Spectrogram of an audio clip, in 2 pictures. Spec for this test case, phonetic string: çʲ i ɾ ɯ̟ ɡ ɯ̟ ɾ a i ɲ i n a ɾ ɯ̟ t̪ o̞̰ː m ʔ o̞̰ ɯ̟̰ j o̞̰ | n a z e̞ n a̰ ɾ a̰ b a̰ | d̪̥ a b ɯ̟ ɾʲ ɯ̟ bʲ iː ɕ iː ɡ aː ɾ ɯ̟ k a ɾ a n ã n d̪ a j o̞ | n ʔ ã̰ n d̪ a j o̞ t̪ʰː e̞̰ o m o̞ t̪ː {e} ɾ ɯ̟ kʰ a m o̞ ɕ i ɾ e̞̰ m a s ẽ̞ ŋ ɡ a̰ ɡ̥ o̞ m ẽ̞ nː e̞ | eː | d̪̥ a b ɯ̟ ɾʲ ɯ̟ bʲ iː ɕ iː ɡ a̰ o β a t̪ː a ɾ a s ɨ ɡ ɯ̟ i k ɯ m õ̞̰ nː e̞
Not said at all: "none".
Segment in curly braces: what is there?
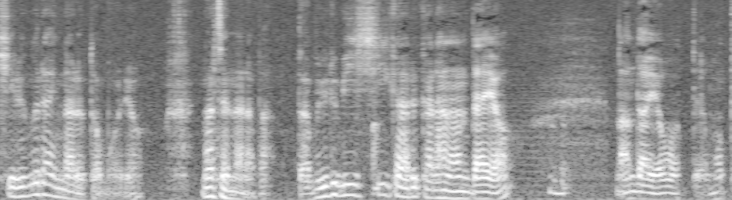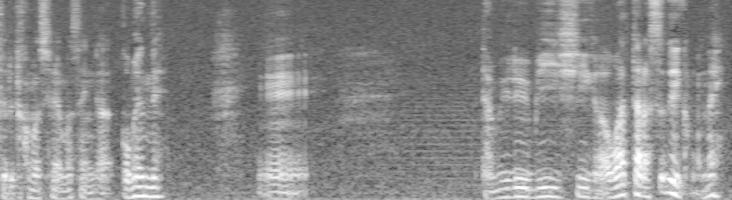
e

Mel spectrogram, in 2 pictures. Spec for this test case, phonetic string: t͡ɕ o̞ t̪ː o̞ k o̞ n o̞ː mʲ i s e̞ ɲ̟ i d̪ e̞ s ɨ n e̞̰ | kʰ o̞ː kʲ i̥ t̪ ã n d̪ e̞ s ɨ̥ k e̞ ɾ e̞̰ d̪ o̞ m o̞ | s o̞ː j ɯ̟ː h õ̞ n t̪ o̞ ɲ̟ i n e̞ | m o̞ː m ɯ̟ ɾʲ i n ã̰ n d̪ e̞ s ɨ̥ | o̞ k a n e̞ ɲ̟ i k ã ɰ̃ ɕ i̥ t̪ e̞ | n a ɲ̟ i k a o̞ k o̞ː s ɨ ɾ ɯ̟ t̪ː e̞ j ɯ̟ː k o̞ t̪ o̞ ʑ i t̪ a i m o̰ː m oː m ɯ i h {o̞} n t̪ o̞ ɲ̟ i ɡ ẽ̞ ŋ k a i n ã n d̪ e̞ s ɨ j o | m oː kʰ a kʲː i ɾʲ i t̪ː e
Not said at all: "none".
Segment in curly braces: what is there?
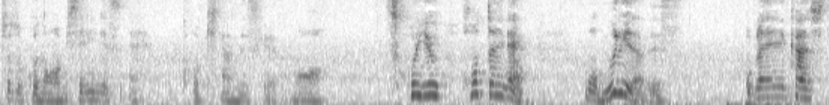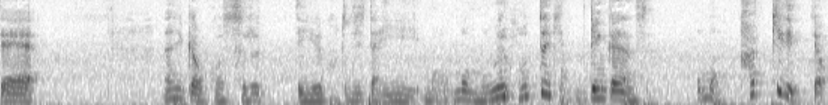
õ̞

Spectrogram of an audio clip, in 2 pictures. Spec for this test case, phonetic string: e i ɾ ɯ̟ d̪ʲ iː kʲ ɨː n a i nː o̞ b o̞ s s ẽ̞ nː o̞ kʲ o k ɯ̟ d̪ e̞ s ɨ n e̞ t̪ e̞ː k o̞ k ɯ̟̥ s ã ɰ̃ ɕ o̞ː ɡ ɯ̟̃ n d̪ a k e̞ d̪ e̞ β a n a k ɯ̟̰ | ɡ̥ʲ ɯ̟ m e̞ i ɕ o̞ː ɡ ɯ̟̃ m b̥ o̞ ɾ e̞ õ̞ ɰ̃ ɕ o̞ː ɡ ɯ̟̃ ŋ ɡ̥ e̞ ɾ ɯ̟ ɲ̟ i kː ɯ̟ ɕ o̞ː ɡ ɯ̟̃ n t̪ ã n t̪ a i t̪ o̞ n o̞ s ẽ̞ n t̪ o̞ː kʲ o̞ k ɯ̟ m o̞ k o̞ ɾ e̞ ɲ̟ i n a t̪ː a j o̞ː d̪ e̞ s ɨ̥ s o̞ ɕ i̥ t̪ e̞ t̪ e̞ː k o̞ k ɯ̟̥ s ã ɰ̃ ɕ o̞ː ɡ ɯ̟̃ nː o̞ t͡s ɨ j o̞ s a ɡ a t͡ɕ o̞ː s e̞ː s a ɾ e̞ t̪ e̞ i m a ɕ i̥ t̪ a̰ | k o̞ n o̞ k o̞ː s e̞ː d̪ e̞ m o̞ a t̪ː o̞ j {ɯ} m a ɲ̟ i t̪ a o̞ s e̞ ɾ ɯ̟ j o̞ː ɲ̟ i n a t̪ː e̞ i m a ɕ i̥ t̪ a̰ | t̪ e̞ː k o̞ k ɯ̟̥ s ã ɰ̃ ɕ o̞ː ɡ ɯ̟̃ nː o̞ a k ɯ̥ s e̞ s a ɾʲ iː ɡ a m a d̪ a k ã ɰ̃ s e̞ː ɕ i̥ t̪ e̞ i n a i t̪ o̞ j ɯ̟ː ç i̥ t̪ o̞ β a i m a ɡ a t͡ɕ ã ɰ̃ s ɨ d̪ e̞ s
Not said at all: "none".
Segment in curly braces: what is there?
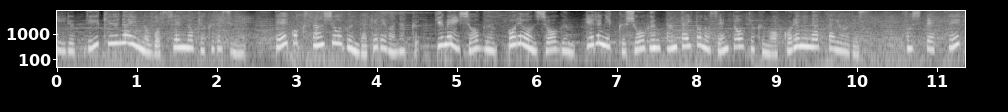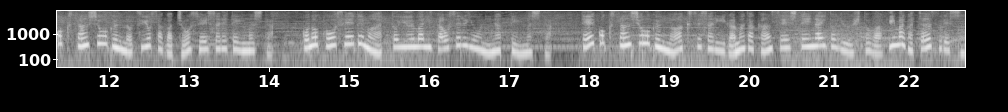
ɯː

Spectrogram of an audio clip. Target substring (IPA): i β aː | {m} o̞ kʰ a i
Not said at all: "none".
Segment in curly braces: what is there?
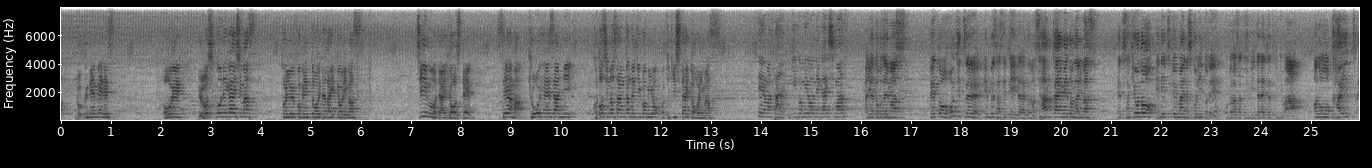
n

